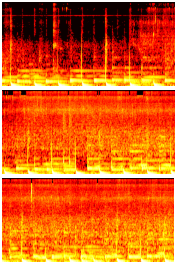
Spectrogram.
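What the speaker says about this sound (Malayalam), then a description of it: "ബാക്കിയുള്ള മുട്ടയും നമുക്ക് അതുപോലെ തന്നെ മാവിൽ മുക്കി ഫ്രൈ ചെയ്തെടുക്കാം" Batter-dipped boiled eggs deep frying in oil for egg bajji, giving a steady close sizzle and hiss over a regular low rhythmic thumping that runs throughout, with no voices.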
